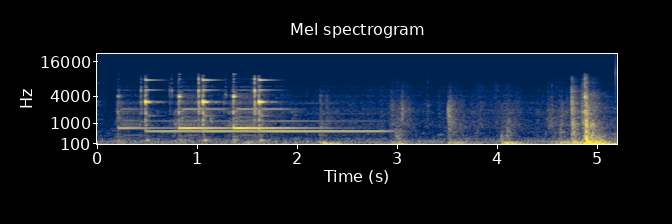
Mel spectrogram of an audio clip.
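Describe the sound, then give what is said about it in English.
A doorbell chimes with several quick bright strikes and a long sustained tone ringing out, followed by soft rustling and clunking noises, like a door being handled. “Al watched soccer when the bell rings.”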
